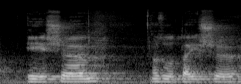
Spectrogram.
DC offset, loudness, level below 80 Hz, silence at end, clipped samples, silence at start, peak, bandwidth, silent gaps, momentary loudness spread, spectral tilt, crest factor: 0.1%; -22 LUFS; -50 dBFS; 0 s; under 0.1%; 0 s; -6 dBFS; 13.5 kHz; none; 10 LU; -5.5 dB/octave; 14 dB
